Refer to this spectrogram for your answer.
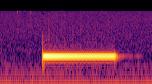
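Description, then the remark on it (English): A single steady telephone tone sounds for about a second, loud, a flat electronic beep like a dialing or busy signal over faint line hiss, as a caller hangs up and calls back into a group call. “You want me to hang up and call you both back at the same time?”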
